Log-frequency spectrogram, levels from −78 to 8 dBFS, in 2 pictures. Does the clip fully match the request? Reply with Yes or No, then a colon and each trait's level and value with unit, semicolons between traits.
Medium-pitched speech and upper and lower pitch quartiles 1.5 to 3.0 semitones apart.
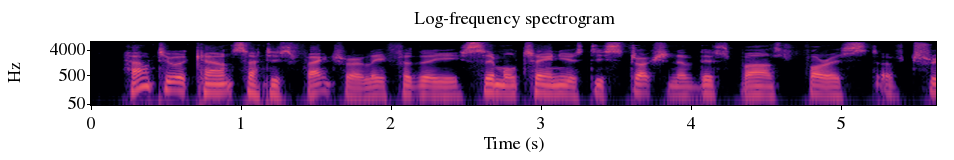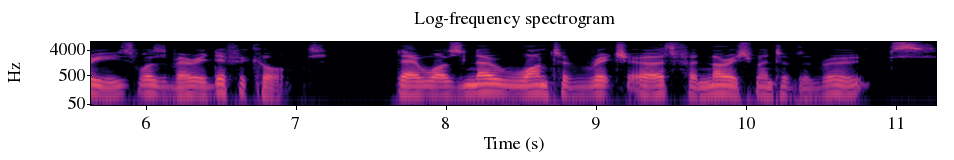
No: low, 115 Hz; narrow, 2.4 semitones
